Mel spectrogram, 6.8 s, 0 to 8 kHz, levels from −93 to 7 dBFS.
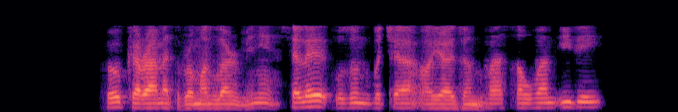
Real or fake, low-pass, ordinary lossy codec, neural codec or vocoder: fake; 7.2 kHz; AAC, 16 kbps; codec, 16 kHz, 0.5 kbps, X-Codec, WavLM features, trained on Multilingual LibriSpeech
